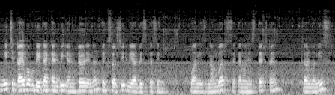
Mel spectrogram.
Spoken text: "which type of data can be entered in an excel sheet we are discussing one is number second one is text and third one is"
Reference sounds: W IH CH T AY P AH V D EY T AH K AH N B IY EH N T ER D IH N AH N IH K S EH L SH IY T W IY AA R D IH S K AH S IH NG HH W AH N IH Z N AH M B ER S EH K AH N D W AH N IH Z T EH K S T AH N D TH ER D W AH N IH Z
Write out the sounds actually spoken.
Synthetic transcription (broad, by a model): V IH CH T AY P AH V D EY T AH K AH N B IY EH N T ER D IH N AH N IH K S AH L S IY T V IY AA R D IH S K AH S IH NG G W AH N IH Z N AH M B ER S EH K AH N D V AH N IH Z T EH K S T AH N D T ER D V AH N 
